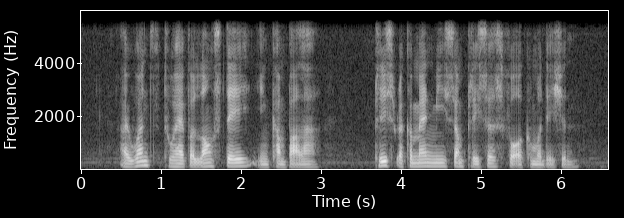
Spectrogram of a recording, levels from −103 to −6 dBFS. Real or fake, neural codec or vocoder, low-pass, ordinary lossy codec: real; none; 5.4 kHz; none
